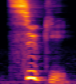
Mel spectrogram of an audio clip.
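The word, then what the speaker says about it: 月: moon in japanese is tsuki like you pronounce it with a t at the beginning and it's so close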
